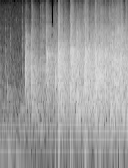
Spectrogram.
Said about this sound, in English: please hold back the applause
